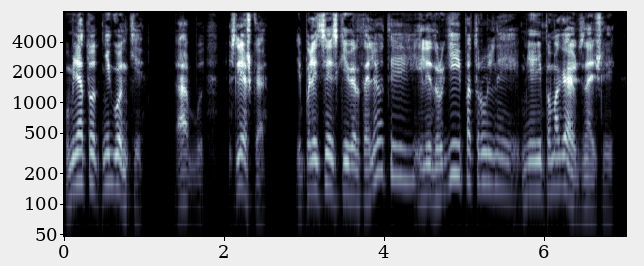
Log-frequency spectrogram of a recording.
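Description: A man voicing a cheerful, brash male private investigator in an audiobook, breezy and quick to snap back. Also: mid-range voice, big pitch swings, dry recording, studio quality, voice pushed up.

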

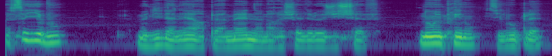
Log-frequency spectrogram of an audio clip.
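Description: A man's voice: sits low, lively intonation, normal speed, mellow, husky. A man reading the part of an officious gendarmerie sergeant who speaks in clipped, slightly condescending phrases.

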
